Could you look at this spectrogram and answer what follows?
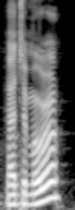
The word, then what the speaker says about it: Hachimura: how do you say the last name? – Hachimura.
